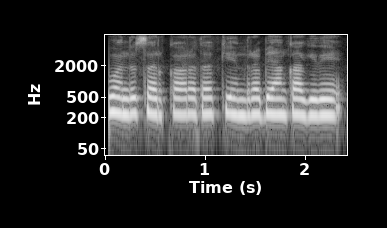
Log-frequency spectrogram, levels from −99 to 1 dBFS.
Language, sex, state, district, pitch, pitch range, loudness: Kannada, female, Karnataka, Bidar, 235 Hz, 230-240 Hz, -14 LUFS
